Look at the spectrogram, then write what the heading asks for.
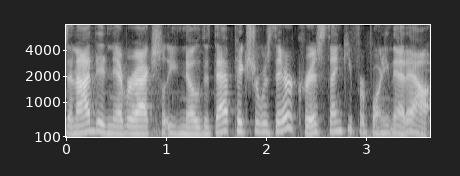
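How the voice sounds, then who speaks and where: Speaking in a South Texas accent, a woman has a medium pitch. Her intonation stays fairly even. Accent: Southern Texas. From US South, Texas. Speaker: game streamer. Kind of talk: casual chat. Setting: live stream.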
